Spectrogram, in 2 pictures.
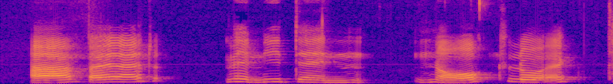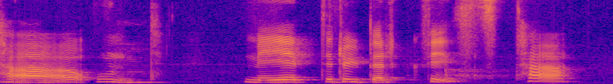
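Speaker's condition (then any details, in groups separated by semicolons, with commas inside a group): Multiple sclerosis; autoimmune disease; onset about 14 years ago, needs help from others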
